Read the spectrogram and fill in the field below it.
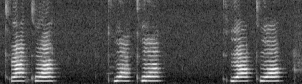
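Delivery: very high, loud squawked quacks; piercing duck call in short bursts; funny duck quack. Shown as a demonstration. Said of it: "that duck makes that funny sound".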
